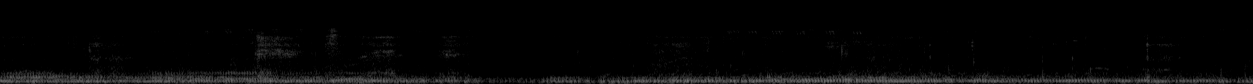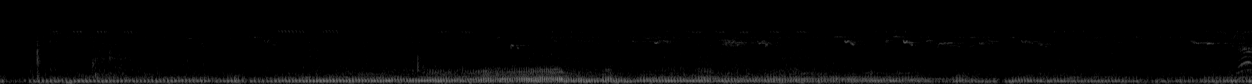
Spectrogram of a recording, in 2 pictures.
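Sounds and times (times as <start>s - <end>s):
insect calls: 0.0s - 25.0s
steady low hum: 0.0s - 25.0s.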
